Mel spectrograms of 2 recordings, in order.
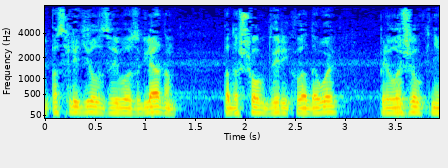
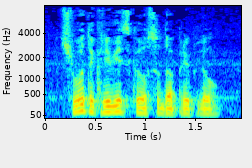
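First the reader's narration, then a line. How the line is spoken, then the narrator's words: Sighed. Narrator (Russian): Леший вздохнул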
